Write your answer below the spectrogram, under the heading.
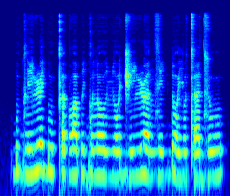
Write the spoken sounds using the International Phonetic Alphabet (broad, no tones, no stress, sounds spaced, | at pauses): ɠ u ɡ l i ʎ ɭ i ɠ u kʼ ə ɡ lˠ ɜ p i ɡ u l o u̯ ʎ o d͡ʒ i ʎ ɭ ɜ n z i ɡ ɗ o j u tʼ ɜ d͡z u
